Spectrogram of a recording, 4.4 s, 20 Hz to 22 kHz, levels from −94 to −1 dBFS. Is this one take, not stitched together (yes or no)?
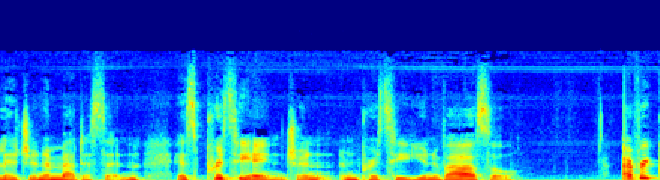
yes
